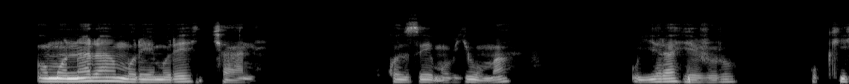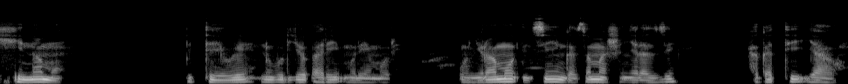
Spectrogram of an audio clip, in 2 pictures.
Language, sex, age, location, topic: Kinyarwanda, male, 18-24, Kigali, government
